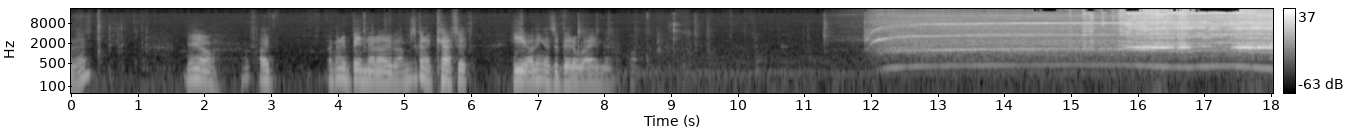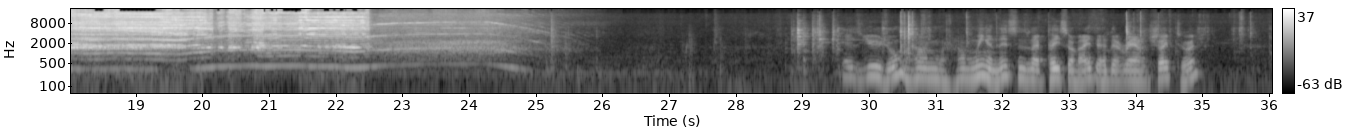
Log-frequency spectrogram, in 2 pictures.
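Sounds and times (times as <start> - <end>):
electric tool cutting sheet metal: 11.6 - 25.8.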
